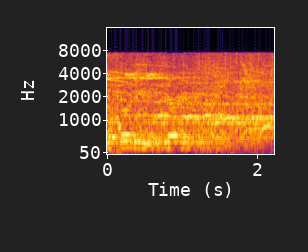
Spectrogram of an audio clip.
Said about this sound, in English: Woodland fans making some noise as the timeout is called by Coach Phil Brackman of Concordia.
